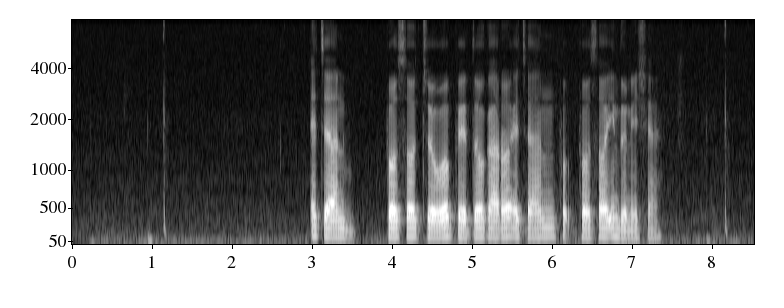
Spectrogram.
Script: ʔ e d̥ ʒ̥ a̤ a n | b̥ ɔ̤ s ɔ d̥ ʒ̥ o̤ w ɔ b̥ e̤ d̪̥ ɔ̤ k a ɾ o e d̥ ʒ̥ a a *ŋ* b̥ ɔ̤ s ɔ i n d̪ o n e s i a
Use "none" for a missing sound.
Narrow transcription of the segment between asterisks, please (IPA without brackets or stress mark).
n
